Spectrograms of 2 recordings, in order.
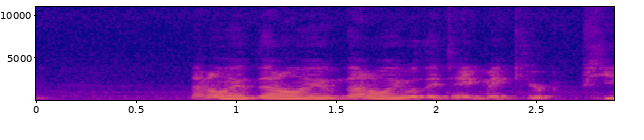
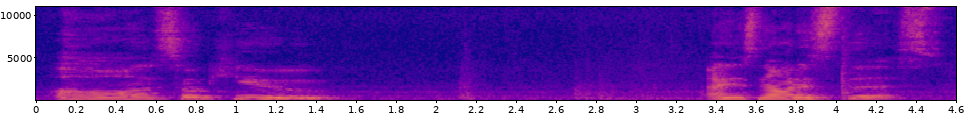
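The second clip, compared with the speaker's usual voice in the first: delighted; 8 semitones higher, slower than usual. Real, not acted. Noticing the cute cookie.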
